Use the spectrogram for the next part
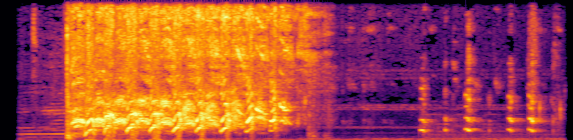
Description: HAha Funny Laugh Meme Sound Effects Free Download
HAha funny laugh Meme sound effects free download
